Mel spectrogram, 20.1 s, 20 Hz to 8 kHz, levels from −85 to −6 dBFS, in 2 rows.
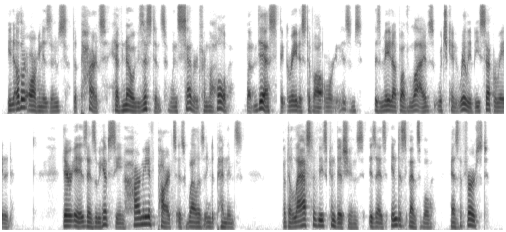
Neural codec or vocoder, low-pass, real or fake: codec, 16 kHz, 1 kbps, FreqCodec, larger model; 7.2 kHz; fake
